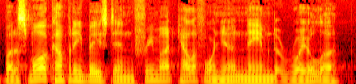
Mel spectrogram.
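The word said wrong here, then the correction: Royole: Royal, pronounced Royal, it's R-O-Y-A-L-E, is hoping to get close.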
